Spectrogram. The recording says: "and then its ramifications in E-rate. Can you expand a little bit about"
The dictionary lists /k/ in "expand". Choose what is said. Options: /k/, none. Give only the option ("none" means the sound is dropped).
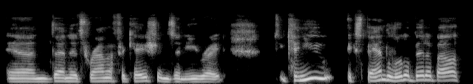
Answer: /k/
